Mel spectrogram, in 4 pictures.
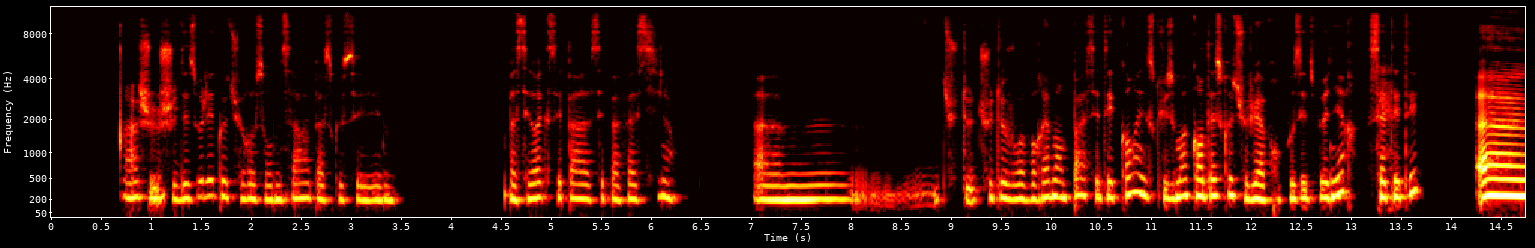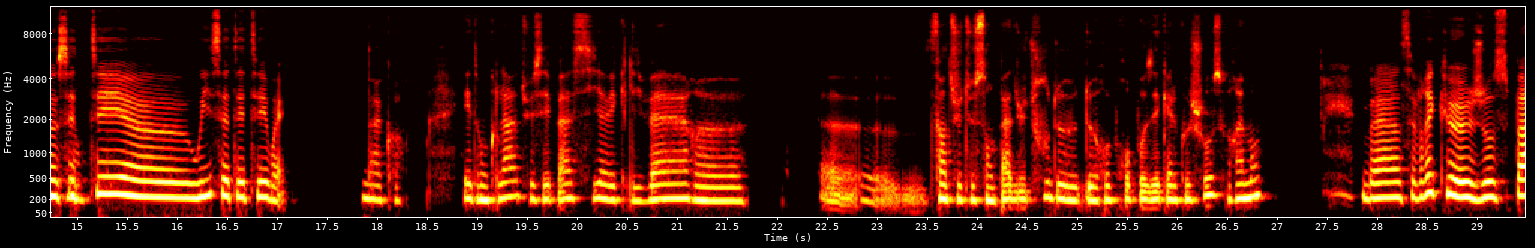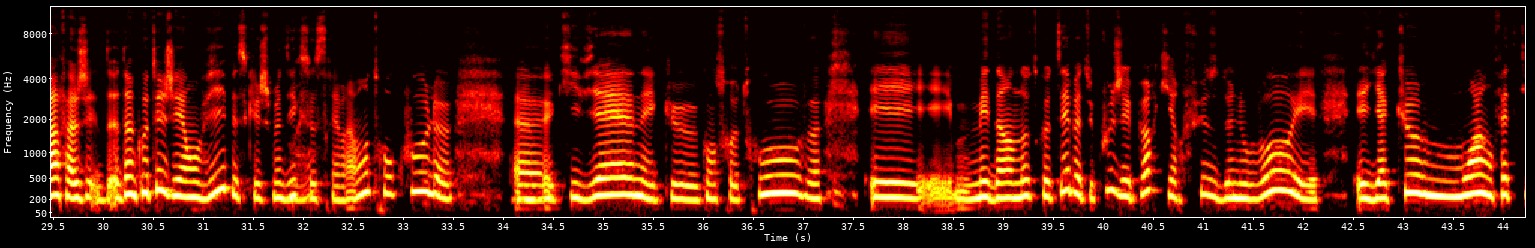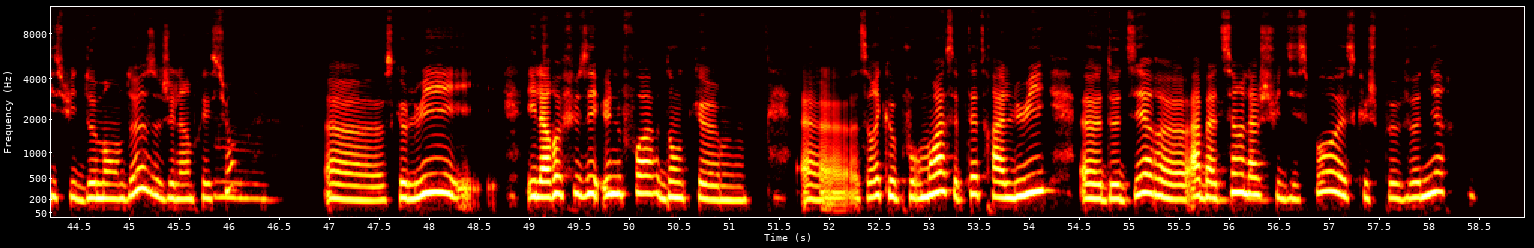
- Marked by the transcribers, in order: drawn out: "hem"; other background noise
- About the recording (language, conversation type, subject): French, advice, Comment gérer l’éloignement entre mon ami et moi ?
